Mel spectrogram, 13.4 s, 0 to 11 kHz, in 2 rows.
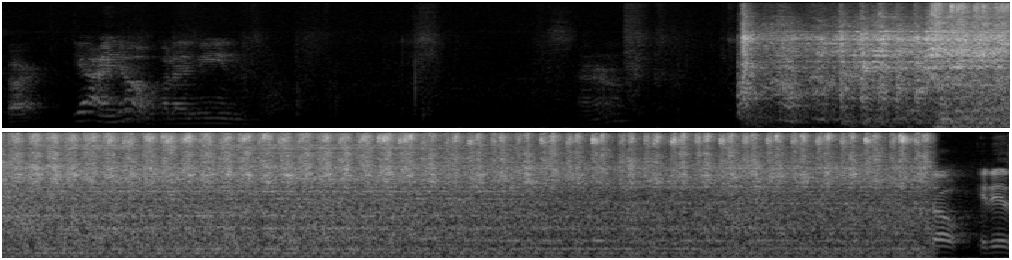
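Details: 1974 Chevrolet Nova with twin-turbo 5.3 L33 LS swap, compression 175 psi on all cylinders, plugs and wires refitted: cranks and catches, then a lumpy, stumbling idle; misfire persists, owner suspects crank sensor, not confirmed.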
